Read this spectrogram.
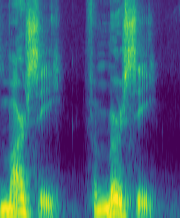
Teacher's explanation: pronounced the E before R like a as Marcy for mercy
